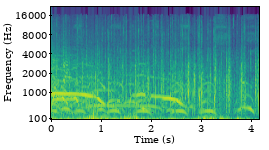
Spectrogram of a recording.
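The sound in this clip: A crowd at a political event in Hamburg, on the Lake Erie shore in New York, claps and cheers to welcome the next governor of the state: dense, continuous applause with loud whooping, wavering voices over it.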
